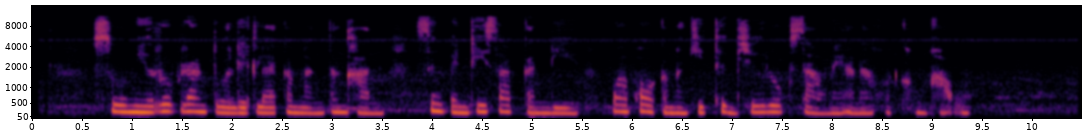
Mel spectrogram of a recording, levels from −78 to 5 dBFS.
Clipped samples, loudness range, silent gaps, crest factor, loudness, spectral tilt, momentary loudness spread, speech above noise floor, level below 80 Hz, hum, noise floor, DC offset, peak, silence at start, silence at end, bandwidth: under 0.1%; 5 LU; none; 18 dB; -31 LUFS; -5 dB/octave; 11 LU; 28 dB; -74 dBFS; none; -59 dBFS; under 0.1%; -14 dBFS; 0.65 s; 1.1 s; 11.5 kHz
